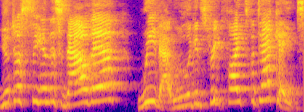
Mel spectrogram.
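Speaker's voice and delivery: deliberately bad English accent. Quoting an Englishman's reply when locals were asked, in a bad English accent. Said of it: "I'm going to do a bad English accent".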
